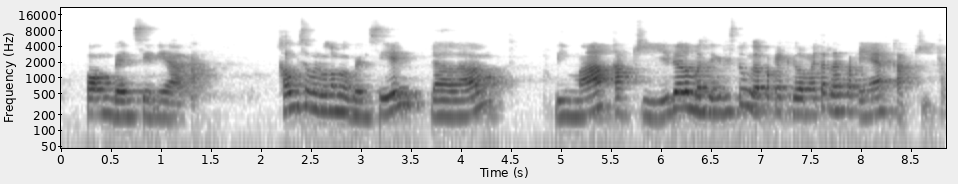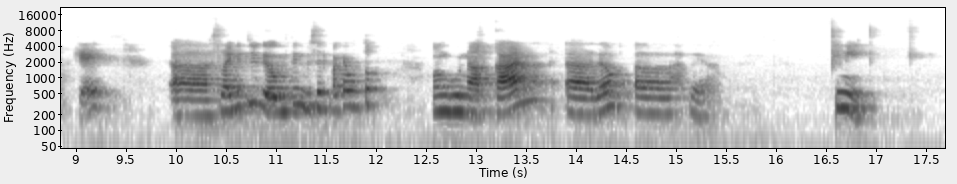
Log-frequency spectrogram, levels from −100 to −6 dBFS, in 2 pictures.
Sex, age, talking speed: female, 10-29, 130 wpm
